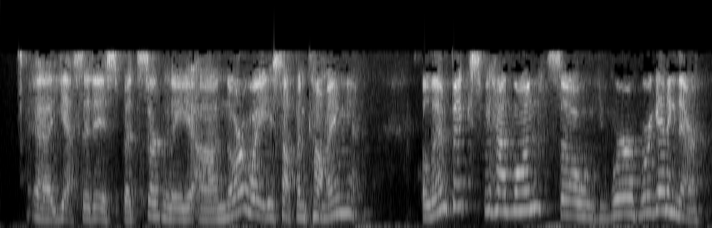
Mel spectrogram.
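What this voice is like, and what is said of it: Norwegian accent, not American. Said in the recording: “that's not an American accent, I hear. You're originally from Norway”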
